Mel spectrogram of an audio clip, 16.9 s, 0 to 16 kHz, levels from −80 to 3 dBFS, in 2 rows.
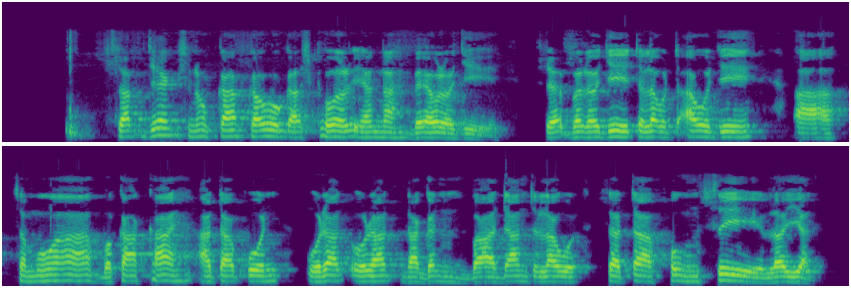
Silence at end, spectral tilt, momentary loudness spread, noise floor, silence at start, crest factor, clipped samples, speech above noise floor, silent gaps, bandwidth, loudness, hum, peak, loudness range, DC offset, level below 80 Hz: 0.3 s; -5.5 dB/octave; 9 LU; -86 dBFS; 0.65 s; 14 dB; under 0.1%; 73 dB; none; 7.6 kHz; -14 LUFS; none; 0 dBFS; 1 LU; under 0.1%; -60 dBFS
